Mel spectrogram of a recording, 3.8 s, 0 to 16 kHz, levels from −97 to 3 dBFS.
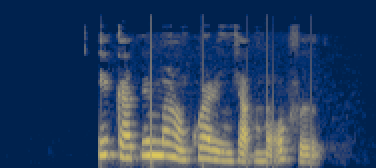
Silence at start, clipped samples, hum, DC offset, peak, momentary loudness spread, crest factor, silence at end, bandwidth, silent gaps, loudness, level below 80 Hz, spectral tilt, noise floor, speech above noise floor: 1 s; under 0.1%; none; under 0.1%; -4 dBFS; 11 LU; 18 dB; 0.55 s; 9.2 kHz; none; -20 LUFS; -60 dBFS; -7 dB/octave; -89 dBFS; 70 dB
